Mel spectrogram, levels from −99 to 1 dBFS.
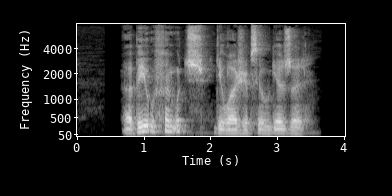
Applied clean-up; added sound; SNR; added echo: none; none; none; none.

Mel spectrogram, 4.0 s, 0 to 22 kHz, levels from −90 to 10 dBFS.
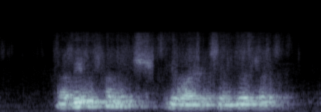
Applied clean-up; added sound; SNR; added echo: neural separator model SepFormer DNS4.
